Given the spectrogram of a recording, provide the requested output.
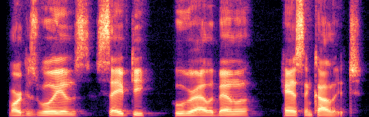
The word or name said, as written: Marcus Williams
